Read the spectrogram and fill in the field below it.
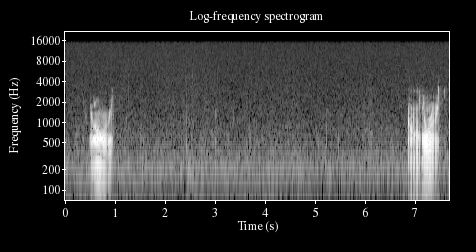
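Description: Two short gurgling rumbles separated by near silence; ordinary stomach rumbling from gas and fluid moving through the gut.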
